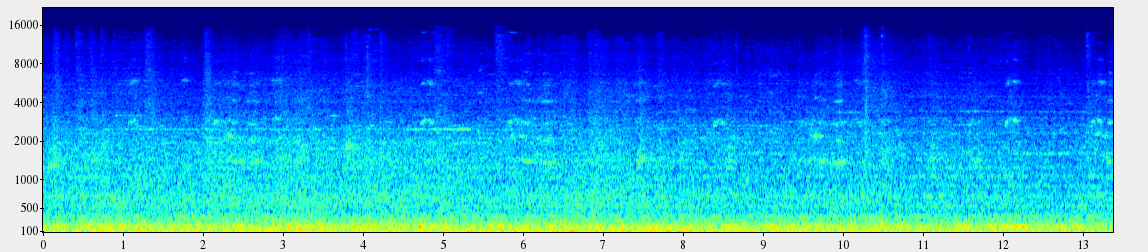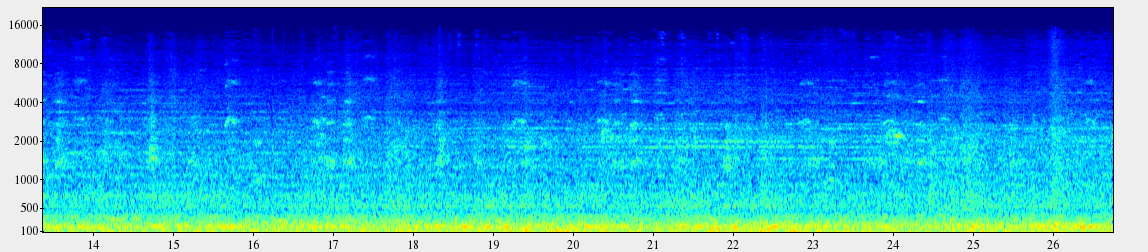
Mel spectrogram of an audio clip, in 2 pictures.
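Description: Freight train of autorack cars rolling steadily across a steel girder bridge: a continuous low rumble of steel wheels on rail, with faint clicks and a few brief, faint wheel squeals.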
